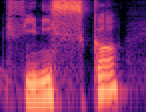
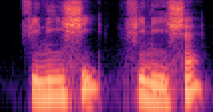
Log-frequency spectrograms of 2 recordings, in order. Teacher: So far we've had the hard sound, finisco. Then the soft sounds for the tu and the lei or lui form.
